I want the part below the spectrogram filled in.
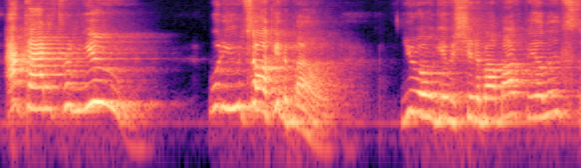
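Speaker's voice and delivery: very high, loud mocking reply; shrill mock retort. Son throwing mom's words back, high and loud. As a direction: squeal it back at her.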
